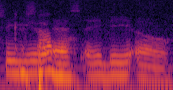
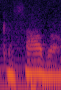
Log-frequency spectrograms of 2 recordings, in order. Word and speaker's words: Cusabo: Now, the back of your discharge document says that you were on the USS Cusabo, C-U-S-A-B-O. Yeah, they pronounce that Cusabo.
